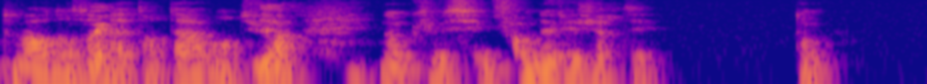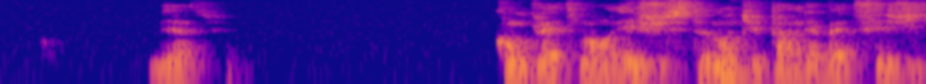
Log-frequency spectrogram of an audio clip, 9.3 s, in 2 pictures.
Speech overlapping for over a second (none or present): none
